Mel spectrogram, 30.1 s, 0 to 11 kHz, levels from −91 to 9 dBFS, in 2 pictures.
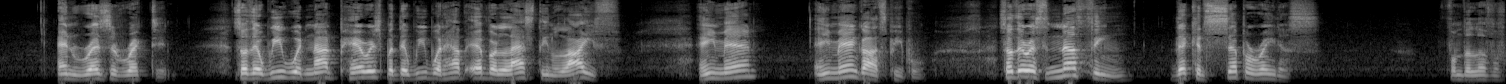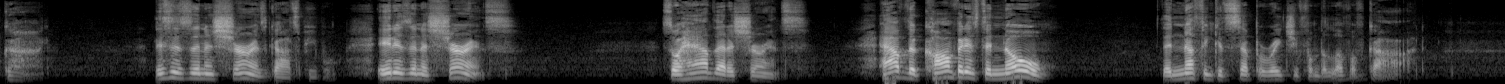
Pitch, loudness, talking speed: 195 Hz, -21 LUFS, 120 wpm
